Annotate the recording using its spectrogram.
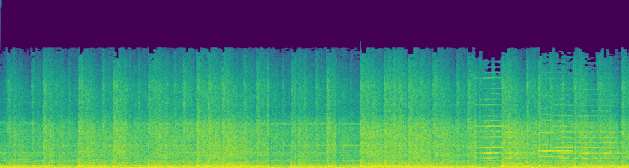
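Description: Folk band playing a tune on bagpipes, snare drum, bodhrán and acoustic guitar. A steady bagpipe drone runs under the drum beats, and the pipe melody comes through more clearly near the end.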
